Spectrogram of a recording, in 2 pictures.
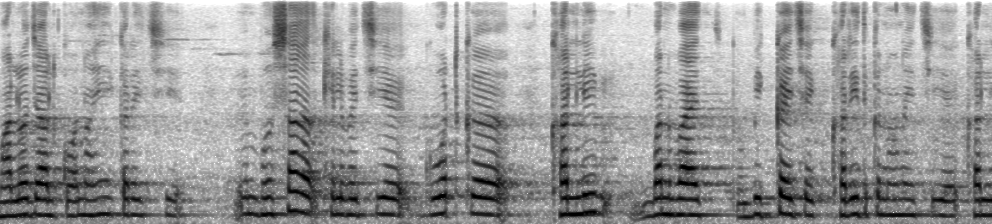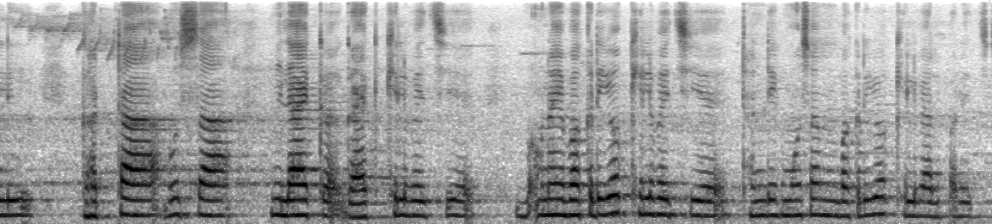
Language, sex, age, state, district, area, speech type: Maithili, female, 45-60, Bihar, Begusarai, rural, spontaneous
